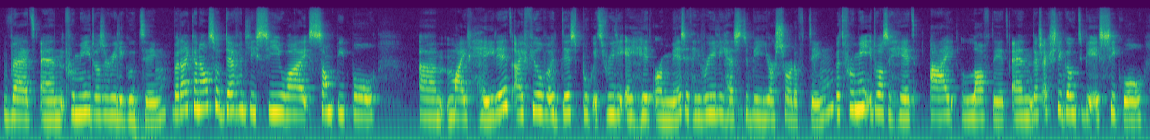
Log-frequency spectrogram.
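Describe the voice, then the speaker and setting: A woman's voice: fairly high pitch, fairly even intonation, fairly quick. A young woman from the Netherlands with a Dutch accent, chatting casually and enthusiastically about books she read, with frequent fillers. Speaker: book vlogger. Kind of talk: casual monthly reading wrap-up.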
